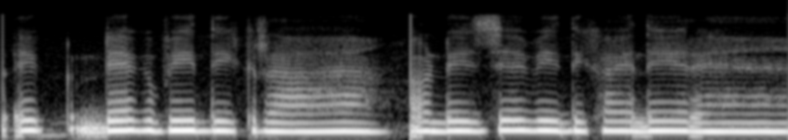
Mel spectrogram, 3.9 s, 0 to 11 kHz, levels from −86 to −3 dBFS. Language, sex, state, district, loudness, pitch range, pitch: Hindi, female, Jharkhand, Palamu, -11 LUFS, 210-230 Hz, 220 Hz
